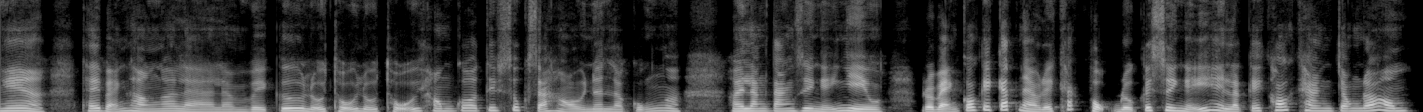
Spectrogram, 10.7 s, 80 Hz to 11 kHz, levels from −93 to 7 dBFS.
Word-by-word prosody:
hen? 235 -4 +2 0.3
Thấy 245 -1 +1
bản 235 - -1
thân 210 -3 -1
á 230 +1 -3
là 180 -5 -2
làm 175 0 -7
việc 180 0 -2
cứ 240 +1 +4
lủi 185 -2 +1
thủi, 190 +1 -1
lủi 195 -2 -2
thủi 220 - -2
hông 225 -1 -4
có 255 +1 -1
tiếp 275 +2 -5
xúc 290 +2 -5
xã 200 - +1
hội 175 -6 -3
nên 205 +1 -2
là 185 -2 -3
cũng, 210 +10 -6
a, 230 - -3 0.4
hơi 220 0 +4
lăn 225 0 +1
tăn 225 0 -1
suy 240 +1 +2
nghĩ 200 -2 -1
nhiều. 215 -6 +3 0.3
Rồi, 195 -1 +4
bạn 180 +1 +5
có 285 +5 +4
cái 335 +1 +1
cách 335 0 +3
nào 205 -6 +3
để 190 +2 +3
khắc 370 +9 -5
phục 210 -3 +3
được 180 -1 +1
cái 275 - +4
suy 280 -1 +1
nghĩ 230 +3 +1
hay 275 -6 +1
là 200 -2 +2
cái 245 +5 -2
khó 300 +4 +1
khăn 255 -7 -3
trong 235 0 -1
đó 260 +3 +4
hông? 255 -5 +2
225 Hz, 280 wpm, -23 LUFS, 195-250 Hz, 0.4 s, bạn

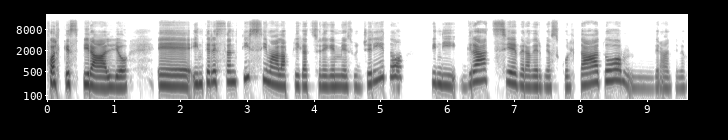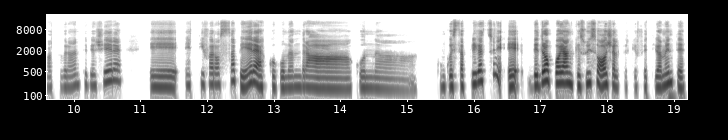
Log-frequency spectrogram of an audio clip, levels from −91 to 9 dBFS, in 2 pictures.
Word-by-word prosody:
qualche 230 -1 +3
spiraglio. 180 -4 +2 0.4
E, 195 -2 -1
interessantissima 250 +2 -2
l'applicazione 190 -1 -5
che 190 - -3
mi 190 -1 -5
hai - - -5
suggerito. 265 - -6 0.4
Quindi 215 -4 -6
grazie 245 +1 -1
per 195 -1 -7
avermi 185 0 -7
ascoltato, 235 +10 -2
mhmm, 170 -6 -15
veramente 170 0 -14
mi 170 - -17
ha - - -17
fatto 175 0 -19
veramente 195 +5 -11
piacere 255 +7 -3 0.4
e 180 -2 -2
e 205 0 -11
ti 215 - -11
farò 215 0 -4
sapere, 235 -2 +2
ecco, 185 -2 +1
come 175 0 -5
andrà 170 -3 -1
con 160 -4 -11 0.3
con 185 -1 -10
questa 190 +1 -2
applicazione, 260 - +1
e - - +2
vedrò 250 +8 +8
poi 235 -2 +8
anche 225 -4 +7
sui 225 +5 +1
social, 195 -3 +5
perché 175 0 -26
effettivamente 180 +1 -1
195 Hz, 130 wpm, -25 LUFS, 180-235 Hz, 0.4 s, vedrò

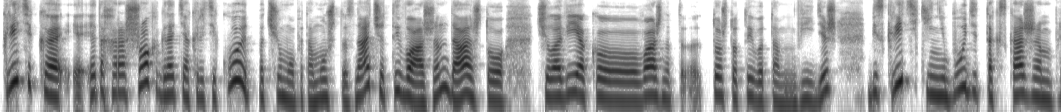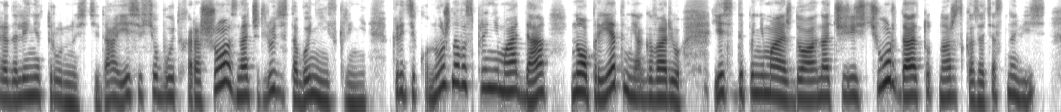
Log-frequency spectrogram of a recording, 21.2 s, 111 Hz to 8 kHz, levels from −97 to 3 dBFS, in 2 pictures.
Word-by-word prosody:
критика- 330 -6 +3 0.2
э - - -5
это 225 +2 -3
хорошо, 230 +9 +3
когда 215 -6 0
тебя 205 -2 -4
критикуют. 210 - +1
Почему? 190 -1 -3
Потому 170 +3 -4
что 175 -3 -6
значит 215 - +1
ты 250 - -2
важен, 195 - +4
да, 220 +1 +7
что 175 -1 -1 0.3
человек, 205 +1 +2
а, 180 -3 +2
важно 200 -1 +3
т 175 - -13 0.3
то, 215 - 0
что 200 -2 -6
ты 200 +3 -5
вот 175 0 -4
там 160 -2 -6
видишь. 175 +10 -3 0.3
Без 225 +1 +1
критики 335 -4 0
не 210 -1 +1
будет, 235 +2 -3
так 205 - -2
скажем, 205 -4 +1
преодоления 190 +3 -3
трудностей, 165 -8 -7
да. 170 +2 -5
Если 205 +5 -4
всё 220 +1 -4
будет 200 0 -4
хорошо, 275 - +1
значит 205 - -1
люди 240 +4 -4
с 200 - -7
тобой 185 +2 -1
не 195 -5 0
искренни. 160 -2 -7 0.2
Критику 220 -2 -7
нужно 310 - 0
воспринимать, 275 -6 +1
да, 190 +6 +3 0.2
но 235 0 +6
при 195 -3 -2
этом, 275 -1 +3
я 195 -1 -2
говорю, 190 -3 +1 0.3
если 225 -1 0
ты 235 - -1
понимаешь, 220 -5 +1
до 190 +1 +1
она 195 +2 +2
чересчур, 210 - 0
да, 205 +1 +6
тут 220 +2 -12
можно 200 +1 -2
сказать: 175 -2 -6
"Остановись, 210 -2 -6
205 Hz, 180 wpm, -21 LUFS, 185-230 Hz, 0.3 s, да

